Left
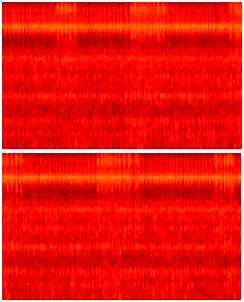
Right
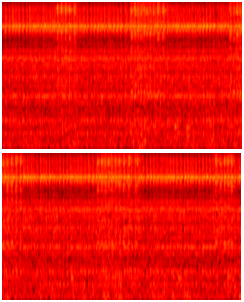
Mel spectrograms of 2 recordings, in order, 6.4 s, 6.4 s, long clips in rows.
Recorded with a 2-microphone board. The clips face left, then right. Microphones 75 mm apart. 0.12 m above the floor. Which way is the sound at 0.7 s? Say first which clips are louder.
Even; 55° right (ahead or behind).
